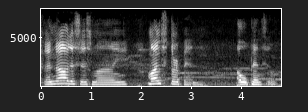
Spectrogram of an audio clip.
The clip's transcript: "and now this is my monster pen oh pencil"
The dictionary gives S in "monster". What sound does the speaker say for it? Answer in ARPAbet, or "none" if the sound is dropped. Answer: S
